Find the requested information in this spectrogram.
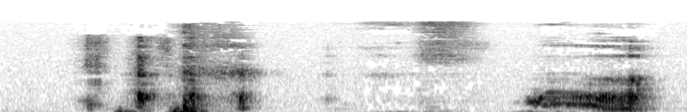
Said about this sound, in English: Coughing makes me think of balls.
